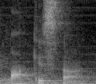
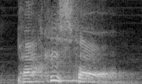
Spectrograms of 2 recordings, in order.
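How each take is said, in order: First: "Pakistan" with no puff of air on the P; soft "Pakistan", its P close to a b; unaspirated p. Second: "Pakistan" with a forceful puff on the P; "Pakistan" begun with more breath, P-hakistan; aspirated p. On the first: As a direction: say "Pakistan" without aspirating the P. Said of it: "because we do not know about". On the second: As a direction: aspirate the first sound of "Pakistan". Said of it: "it should be pronounced with more force". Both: Shown as a demonstration.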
